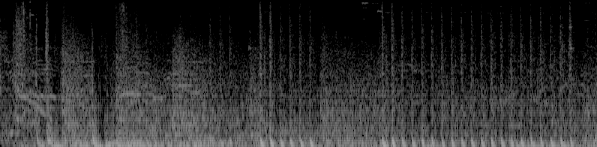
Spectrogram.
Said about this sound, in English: So I'm just gonna shoot the driver.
